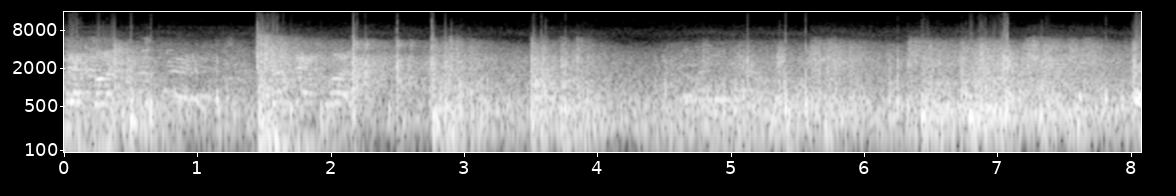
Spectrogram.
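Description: Night attack on the city of Usulután during the Salvadoran civil war: loud, sharp bursts of automatic weapons fire mixed with heavier grenade and mortar blasts, cracking in irregular clusters throughout.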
